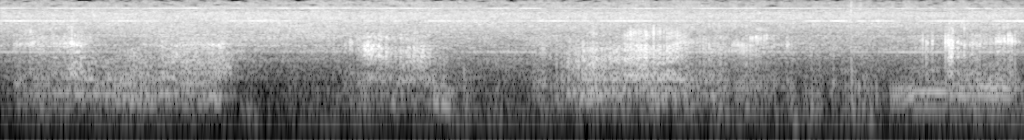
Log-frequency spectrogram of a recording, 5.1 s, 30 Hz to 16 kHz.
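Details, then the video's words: Pet dogs including 또치 in an indoor fight, March 2018: rough, breathy growling snarls in repeated bursts about every second, set against a constant hiss and faint tonal hum. "[반려견][강아지][Pet][Dog] 싸움 (with 또치)"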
